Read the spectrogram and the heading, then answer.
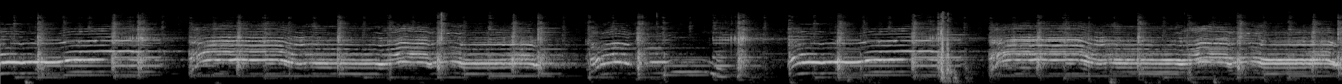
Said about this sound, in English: But, yeah, this is actually my pet cat.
